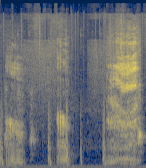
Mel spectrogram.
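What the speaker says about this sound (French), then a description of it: "Les cochons, on en profite." Pigs on a farm in a video game, a few short separate grunts and snorts close by, ending in a longer louder squealing grunt, heard alone.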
